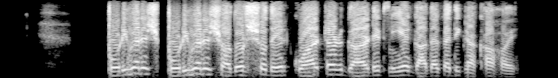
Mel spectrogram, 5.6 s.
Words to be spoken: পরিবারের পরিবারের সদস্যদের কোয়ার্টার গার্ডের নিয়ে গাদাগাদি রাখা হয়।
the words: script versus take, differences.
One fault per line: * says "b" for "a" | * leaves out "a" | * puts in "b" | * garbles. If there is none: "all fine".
all fine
